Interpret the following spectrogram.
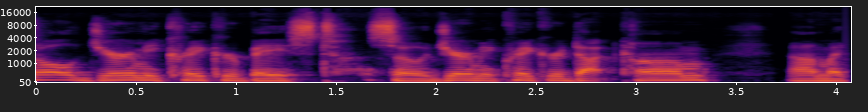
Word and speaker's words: Kroeker: o e k r so that's partly why I started that YouTube channel was just to teach people how to pronounce my last name it's uh it's difficult to spell uh it's Jeremy crer it's Jeremy's Channel but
